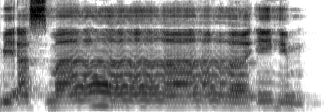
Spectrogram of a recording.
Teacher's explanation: حمزہ کو سین کے ساتھ ملائیں گے اور الف پر جو ہے بڑا مد آئے، اس کو تقریباً 3-4 سیکنڈ تک کھینچنا ہے. اور یہ جو ہے یہ حمزہ ہے، ٹھیک ہے، اس کو زیادہ نہیں کھینچنا ہے.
